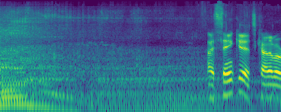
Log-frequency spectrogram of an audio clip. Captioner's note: van engine murmuring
